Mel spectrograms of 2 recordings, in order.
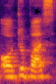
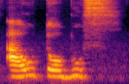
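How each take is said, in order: First: The word is said with an English pronunciation. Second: The word is said with a Spanish pronunciation. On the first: "I'm saying autobus in English" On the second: "In Spanish, all it becomes autobus, it becomes autobus"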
